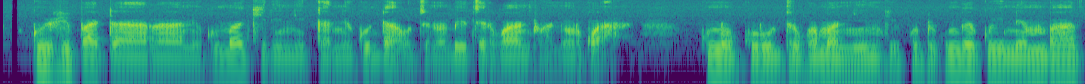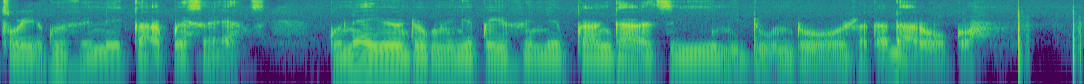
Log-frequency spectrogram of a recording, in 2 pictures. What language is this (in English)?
Ndau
